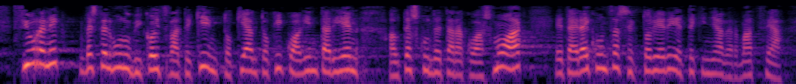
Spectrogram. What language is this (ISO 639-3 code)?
eus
